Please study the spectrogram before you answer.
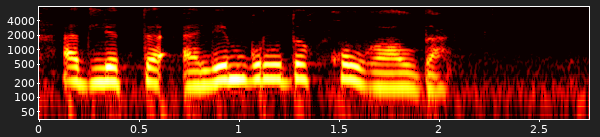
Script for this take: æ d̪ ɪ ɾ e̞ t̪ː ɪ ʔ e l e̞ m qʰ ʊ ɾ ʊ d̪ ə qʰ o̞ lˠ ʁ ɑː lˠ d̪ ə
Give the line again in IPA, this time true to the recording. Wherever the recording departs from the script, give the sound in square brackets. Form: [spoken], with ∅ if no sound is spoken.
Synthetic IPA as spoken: æ d̪ ɪ [l] e̞ t̪ː ɪ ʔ [æ] l e̞ m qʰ ʊ ɾ [u] d̪ ə qʰ o̞ lˠ ʁ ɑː lˠ d̪ ə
